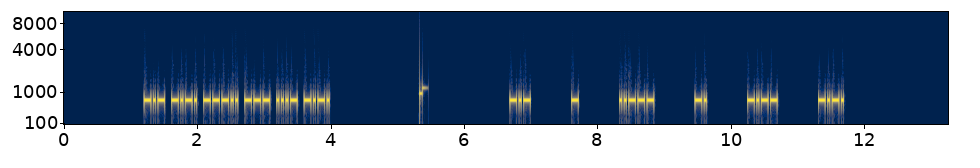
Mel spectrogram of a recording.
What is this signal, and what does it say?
Morse code, heard as a keyed tone, about 34 wpm, spaced as for 18 wpm, 700 Hz. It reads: KC8OVC KT2NYC
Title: USA Call Signs - 6 Characters - 6x Character Spacing - 35wpm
